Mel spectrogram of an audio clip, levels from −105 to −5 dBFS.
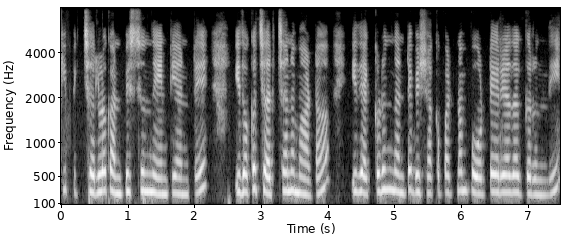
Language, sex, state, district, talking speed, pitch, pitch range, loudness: Telugu, female, Andhra Pradesh, Visakhapatnam, 135 wpm, 265 Hz, 250-280 Hz, -16 LUFS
